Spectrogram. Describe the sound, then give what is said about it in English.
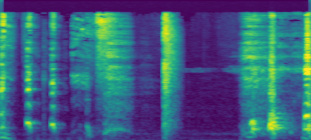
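A loud, meaty slap on the leg lands sharply, surrounded by short breathy vocal bursts like grunts, coughs or stifled laughter. “That was a pretty meaty slap.”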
